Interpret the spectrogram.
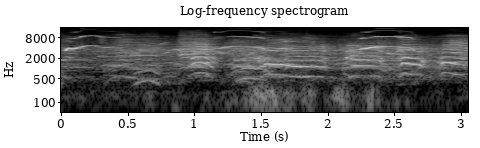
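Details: Black-tailed gulls, breeding colony of about 30,000 on Kabushima, Hachinohe, Japan, June 2020 with chicks, GoPro HERO8: drawn-out, wavering mewing cries layered over each other, with faint high thin notes and low rumble.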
